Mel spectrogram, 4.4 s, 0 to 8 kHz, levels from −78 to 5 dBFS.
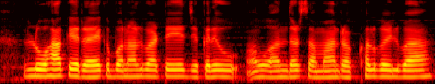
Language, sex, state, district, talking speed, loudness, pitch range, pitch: Bhojpuri, male, Uttar Pradesh, Deoria, 165 wpm, -24 LUFS, 180-190 Hz, 185 Hz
